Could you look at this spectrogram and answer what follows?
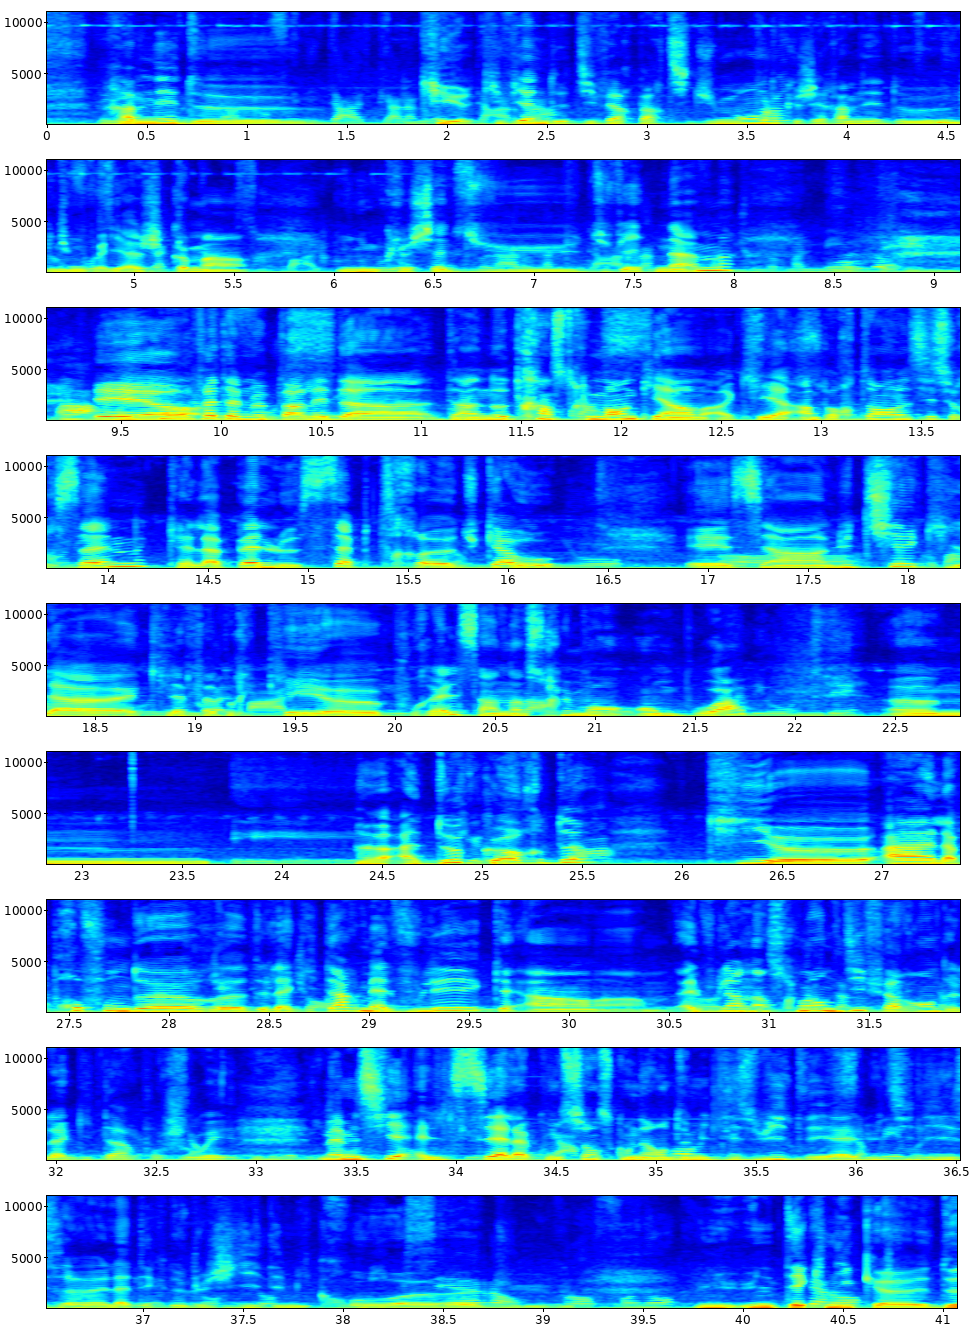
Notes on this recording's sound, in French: Court documentaire sur l'enregistrement du rituel. Au café central à Bruxelles.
